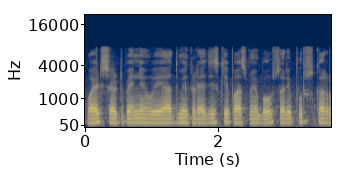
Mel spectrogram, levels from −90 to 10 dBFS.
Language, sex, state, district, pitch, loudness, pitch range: Hindi, male, Rajasthan, Bikaner, 115 Hz, -17 LUFS, 110-120 Hz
